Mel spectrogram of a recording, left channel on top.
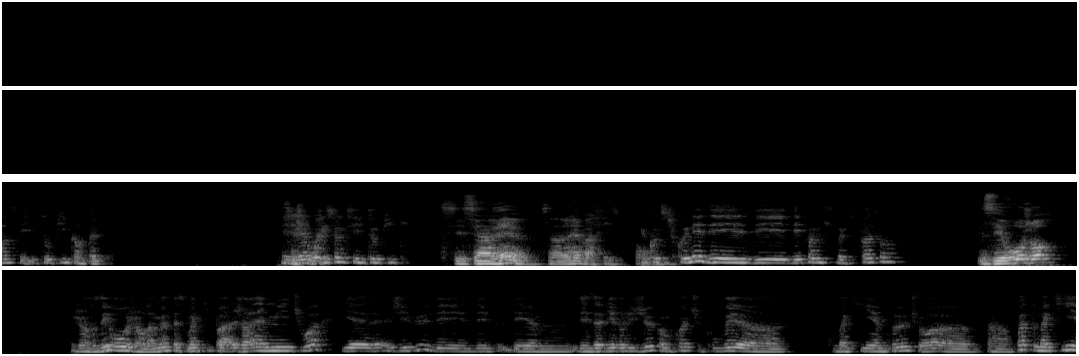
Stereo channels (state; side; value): silent; left; digital silence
